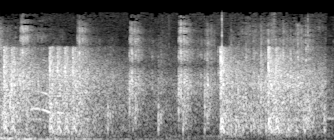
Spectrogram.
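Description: Automatic gunfire: several short bursts of rapid shots, one after another.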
